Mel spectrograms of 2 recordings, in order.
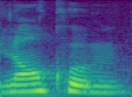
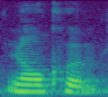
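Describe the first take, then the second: Both takes have the same delivery.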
